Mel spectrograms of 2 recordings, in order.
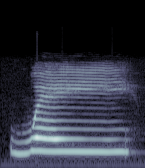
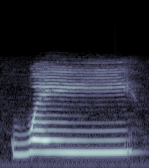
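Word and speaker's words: uei: use this spelling, and it's pronounced way. Notice that it's kind of like this one, A, except you have this oo sound in the beginning that makes it sound like way.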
